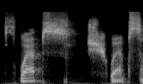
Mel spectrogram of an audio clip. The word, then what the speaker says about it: Schweppes: It was made with the Schweppes.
